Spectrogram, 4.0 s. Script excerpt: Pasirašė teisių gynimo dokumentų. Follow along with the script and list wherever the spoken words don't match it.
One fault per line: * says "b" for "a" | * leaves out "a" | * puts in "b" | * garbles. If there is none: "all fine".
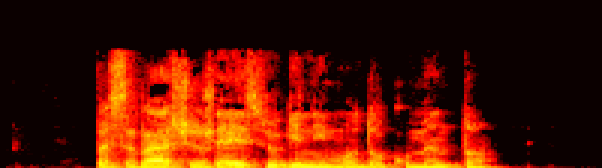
all fine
